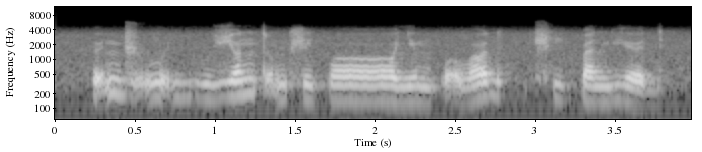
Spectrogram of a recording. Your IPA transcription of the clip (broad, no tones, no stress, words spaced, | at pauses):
ə̰nɖ͡ʐo̰ və̰dbʱu ʑɒntɔ̰mʂi pɔː lʲɐmpɔ̰vɒd | ʈ͡ʂʰik͡pan vʲɜd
